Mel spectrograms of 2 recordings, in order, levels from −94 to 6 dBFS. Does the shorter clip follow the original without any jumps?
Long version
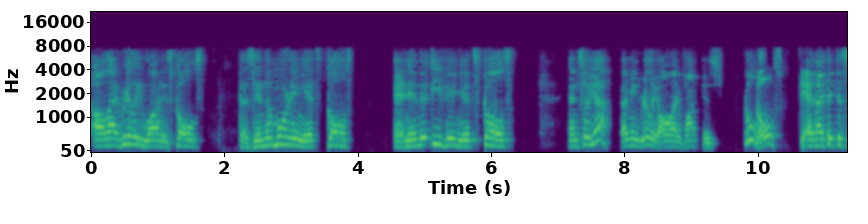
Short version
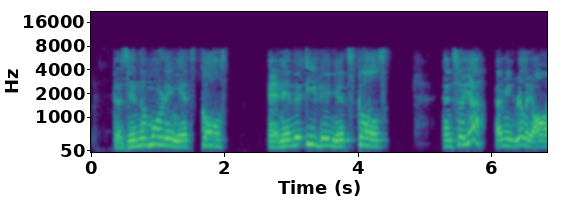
yes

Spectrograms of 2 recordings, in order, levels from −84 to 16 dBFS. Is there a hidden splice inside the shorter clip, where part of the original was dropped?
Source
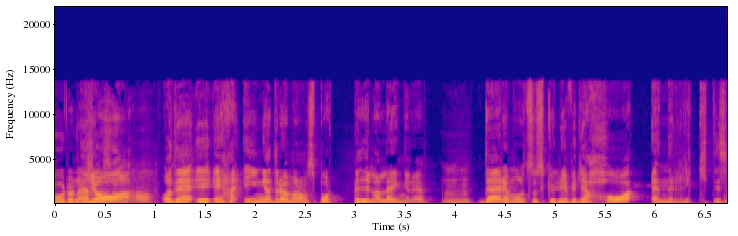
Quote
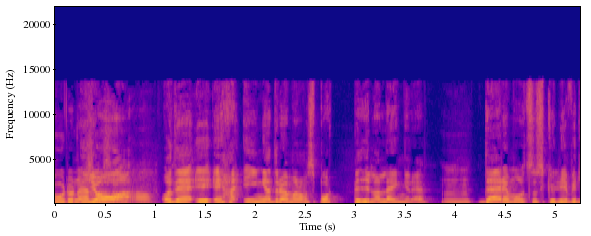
no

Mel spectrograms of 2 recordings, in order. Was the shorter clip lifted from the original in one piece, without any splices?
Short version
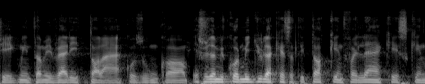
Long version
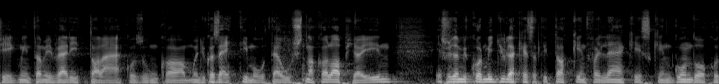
no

